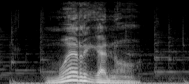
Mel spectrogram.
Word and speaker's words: muérgano: Muérgano. Muérgano is a bad person, someone evil. Muérgano. This is a very Venezuelan word. Muérgano. Notice the emphasis on top of the E, that accent.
